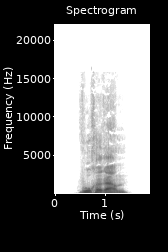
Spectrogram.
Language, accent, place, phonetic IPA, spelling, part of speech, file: German, Germany, Berlin, [ˈvuːxəʁɐn], Wucherern, noun, De-Wucherern.ogg
- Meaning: dative plural of Wucherer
